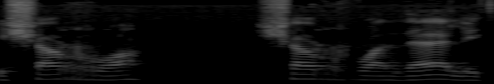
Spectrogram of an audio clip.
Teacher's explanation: the trilling sound should not be heard · Term: without takrir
